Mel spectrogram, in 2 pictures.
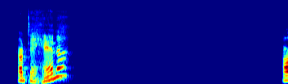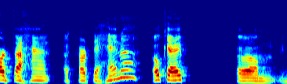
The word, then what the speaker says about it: Cartagena: Incidentally, hey, Barusa, incidentally, the G in Cart Cart is pronounced like an English H. So, Cartahena. Cartahana.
